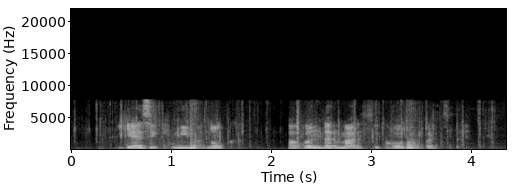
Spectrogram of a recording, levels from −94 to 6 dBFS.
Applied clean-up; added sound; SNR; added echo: neural mask model RNNoise.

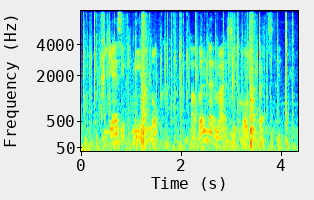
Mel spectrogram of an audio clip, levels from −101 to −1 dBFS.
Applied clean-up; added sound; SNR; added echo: none; Computer keyboard + Drawer open or close / Wood; -2 dB; none.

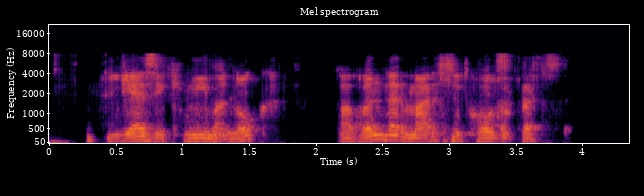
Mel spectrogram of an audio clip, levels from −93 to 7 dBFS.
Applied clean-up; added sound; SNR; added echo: neural mask model Resemble Enhance denoiser.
